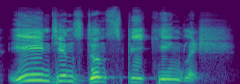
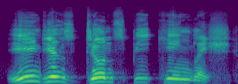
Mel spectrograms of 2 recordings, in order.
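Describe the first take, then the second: First: The negative is said as one contracted word. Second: The negative is said as one contracted word.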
